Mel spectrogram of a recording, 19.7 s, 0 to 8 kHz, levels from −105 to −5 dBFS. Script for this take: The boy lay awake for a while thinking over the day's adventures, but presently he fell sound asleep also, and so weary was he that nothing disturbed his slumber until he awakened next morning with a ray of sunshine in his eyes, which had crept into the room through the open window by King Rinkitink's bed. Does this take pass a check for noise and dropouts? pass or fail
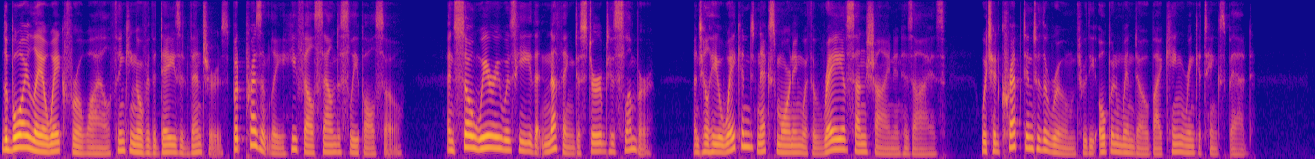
pass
